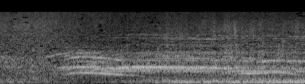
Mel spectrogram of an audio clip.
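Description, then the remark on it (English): A modest crowd of graduates, Princeton classmates being addressed by General Mark Milley, shouts and cheers, a thin, scattered burst of voices rising briefly and sustaining for a few seconds with some echo. “My classmates from Princeton, so maybe we could hear you shout.”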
